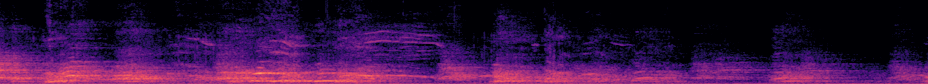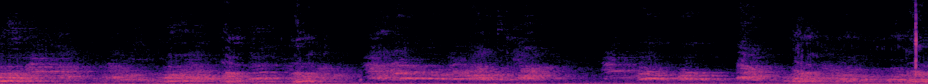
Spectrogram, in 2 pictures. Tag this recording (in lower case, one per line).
dog bow-wow
animal
bow-wow
domestic animals
dog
